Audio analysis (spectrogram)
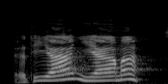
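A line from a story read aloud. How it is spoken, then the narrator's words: Stern reply. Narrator (Russian): строго отвечал Ньяма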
